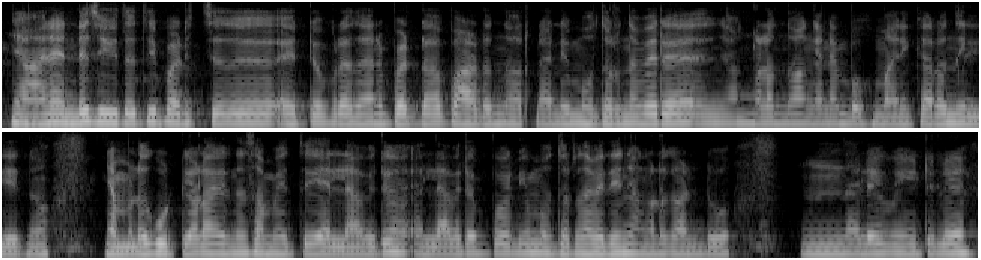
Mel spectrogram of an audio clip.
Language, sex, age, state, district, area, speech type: Malayalam, female, 45-60, Kerala, Kozhikode, urban, spontaneous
